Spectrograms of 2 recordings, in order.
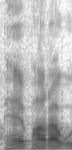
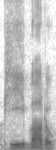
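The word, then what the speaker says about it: AVEVA: 우선 저희 회사를 소개하기에 앞서서 저희 회사 영문 이름을 보고 배바라고 읽으신 분이 굉장히 많으신데요. 이 자리를 빌어서 이 방송을 보신 분들은 저희 회사 이름을 비바로 꼭 좀 읽어주셨으면 감사드리도록 하겠습니다.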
